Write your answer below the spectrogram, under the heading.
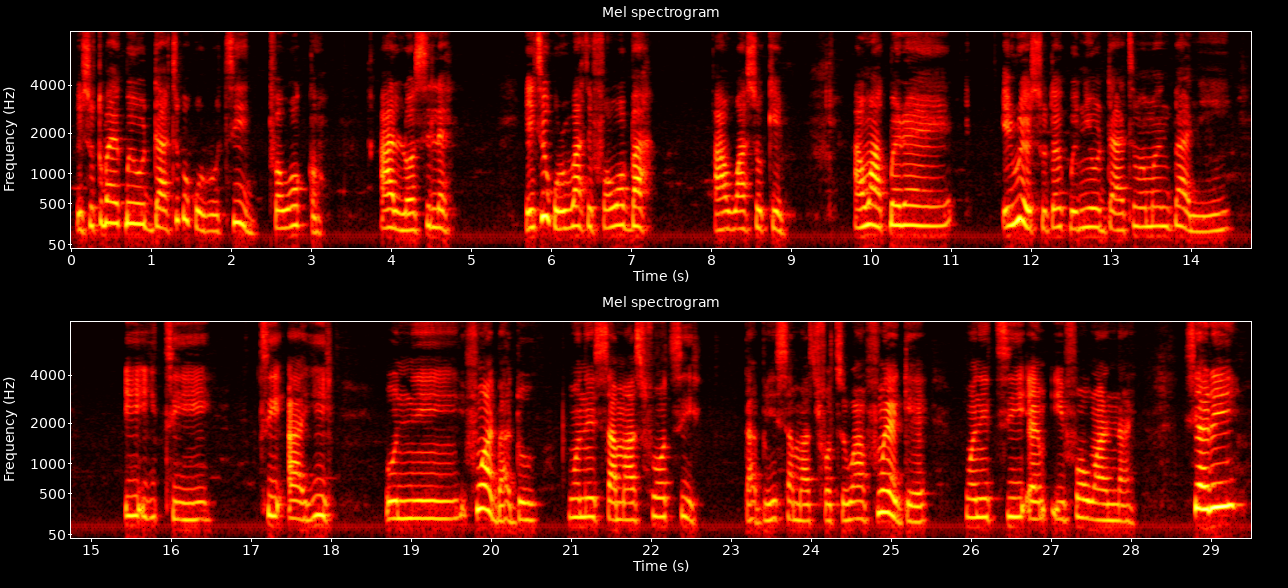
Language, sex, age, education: Yoruba, female, 15-29, tertiary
